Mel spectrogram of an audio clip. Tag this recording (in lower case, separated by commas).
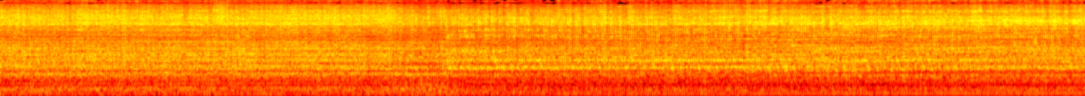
clatter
